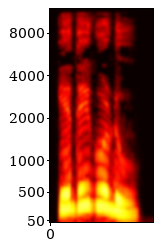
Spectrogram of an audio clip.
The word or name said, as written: ಎದೆಗೂಡು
